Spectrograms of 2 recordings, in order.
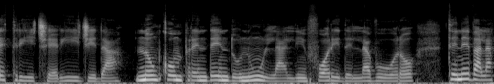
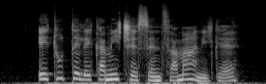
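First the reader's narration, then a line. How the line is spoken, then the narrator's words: Exclaimed. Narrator (Italian): esclamò Teresina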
